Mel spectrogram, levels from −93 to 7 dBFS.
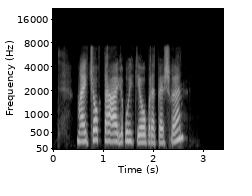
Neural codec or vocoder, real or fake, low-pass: codec, 16 kHz, 1 kbps, FunCodec, trained on LibriTTS, 50 frames a second; fake; 7.2 kHz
